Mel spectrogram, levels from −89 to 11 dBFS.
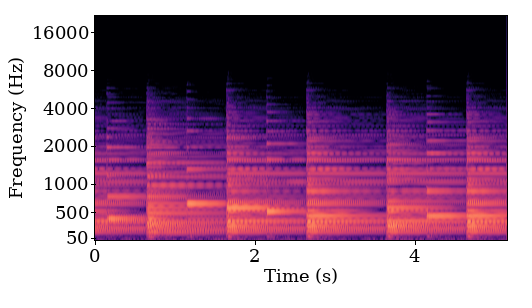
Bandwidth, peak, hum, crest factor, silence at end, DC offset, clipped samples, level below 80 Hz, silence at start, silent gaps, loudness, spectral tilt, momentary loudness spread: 5.8 kHz; -2 dBFS; none; 18 dB; 0 s; under 0.1%; under 0.1%; -52 dBFS; 0 s; none; -19 LUFS; -9.5 dB/octave; 6 LU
